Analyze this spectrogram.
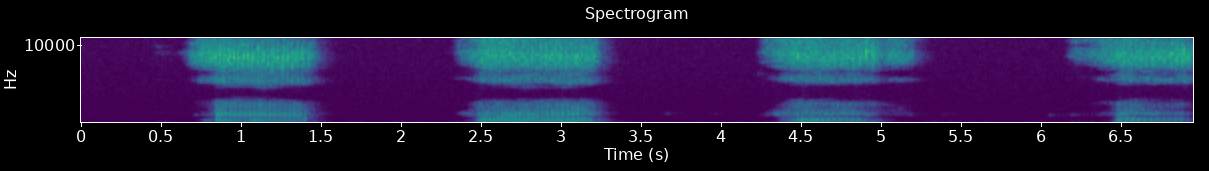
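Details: Snoring sound effect from a cat: rhythmic, buzzy snoring, each breath a short droning rumble, about 33 breaths per minute.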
